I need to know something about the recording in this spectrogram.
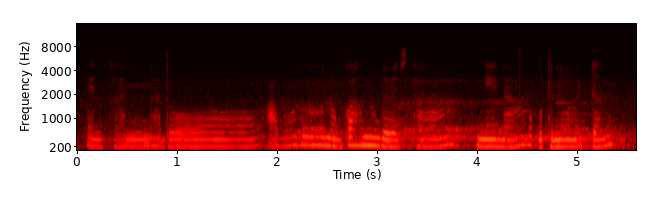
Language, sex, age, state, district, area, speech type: Santali, female, 30-45, Jharkhand, Seraikela Kharsawan, rural, spontaneous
